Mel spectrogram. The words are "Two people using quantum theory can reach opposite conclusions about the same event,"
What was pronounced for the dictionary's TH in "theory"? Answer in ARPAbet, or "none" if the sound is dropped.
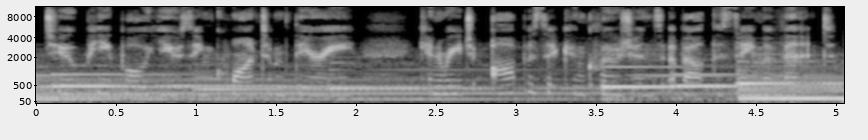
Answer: TH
